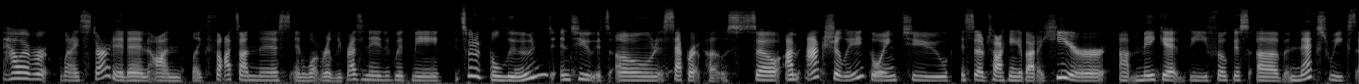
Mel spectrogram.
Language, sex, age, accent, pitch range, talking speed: English, female, 30-49, American, 180-240 Hz, 195 wpm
